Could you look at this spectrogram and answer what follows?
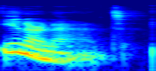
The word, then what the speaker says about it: internet: Mas a gente já viu que existe é, uma situação no inglês americano que quando a gente tem NT, a gente pode omitir o T e ligar no N, como acontece, por exemplo, na palavra internet, que muitas pessoas pronunciam internet, internet. Ou seja, esse NT, internet, a gente tira o T e liga no N, internet, internet, ok?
